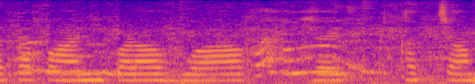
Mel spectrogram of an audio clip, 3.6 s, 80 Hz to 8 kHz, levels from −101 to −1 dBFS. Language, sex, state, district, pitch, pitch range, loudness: Hindi, female, Jharkhand, Sahebganj, 225 Hz, 220-235 Hz, -28 LUFS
